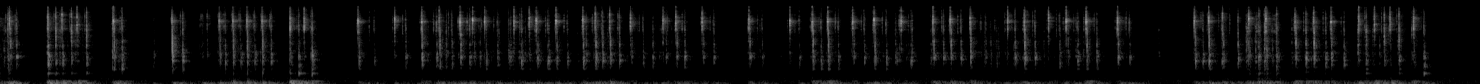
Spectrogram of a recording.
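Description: Fingertip typing with both hands on a full-size backlit plastic mechanical computer keyboard with plastic keycaps. Bursts of rapid, bright, dry key clicks come in runs separated by brief pauses, with little low-end thump and almost no ring after each stroke.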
